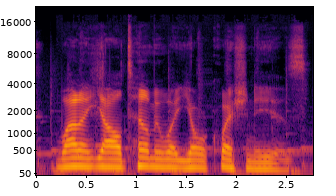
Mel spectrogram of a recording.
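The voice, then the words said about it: Put-on Southern accent. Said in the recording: “we're going Southern accent”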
